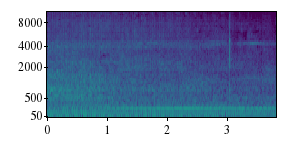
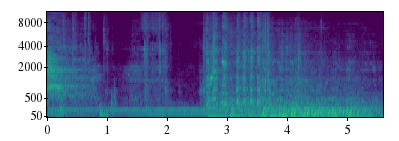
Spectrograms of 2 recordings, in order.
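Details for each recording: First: 2000 Honda Civic 1.6L SOHC after replacing the whole distributor (old cap cracked, moisture inside), passing water test: even, settled idle with smooth low drone, no misses or stumbles; fixed. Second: 2000 Honda Civic 1.6L SOHC, cold after wet conditions, with water on the distributor: long weak cranking with scattered attempts to fire and no catch; cracked distributor cap let moisture into the ignition.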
